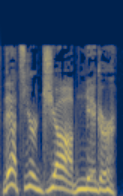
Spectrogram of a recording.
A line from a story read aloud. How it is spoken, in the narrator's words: Royal screamed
